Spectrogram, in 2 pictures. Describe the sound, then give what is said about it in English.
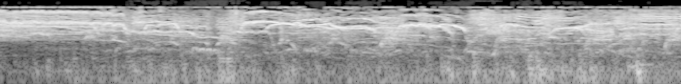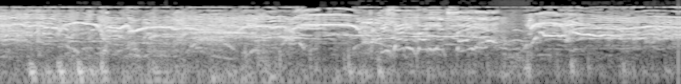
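A crowd of children screams and cheers continuously at high pitch, loud, with overlapping shrieks and excited yells sustained for the whole stretch, celebrating that from the next day they no longer have to wear masks. “listen to these children as they taste freedom. Starting tomorrow, we don't have to wear masks anymore!”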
